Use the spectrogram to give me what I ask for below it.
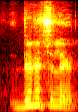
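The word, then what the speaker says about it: Dirichlet: इसका प्रोनाउंसिएशन ऐसा है, डिरिचले, ट साइलेंट रहेगा, डिरिचले, डिरिचले।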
